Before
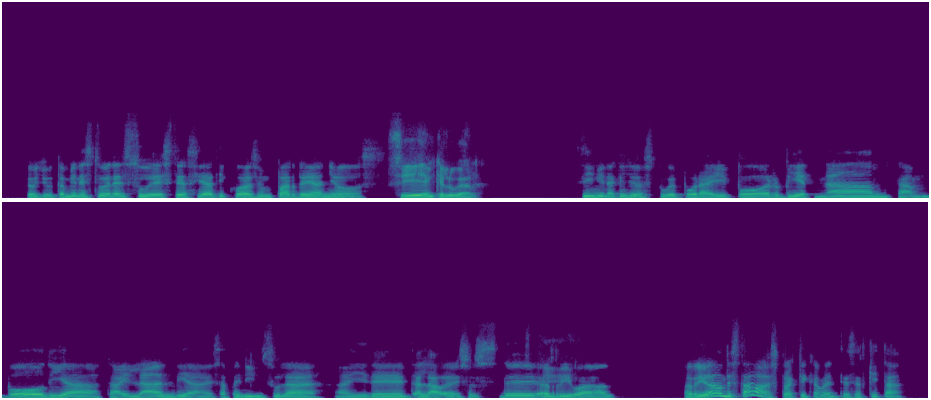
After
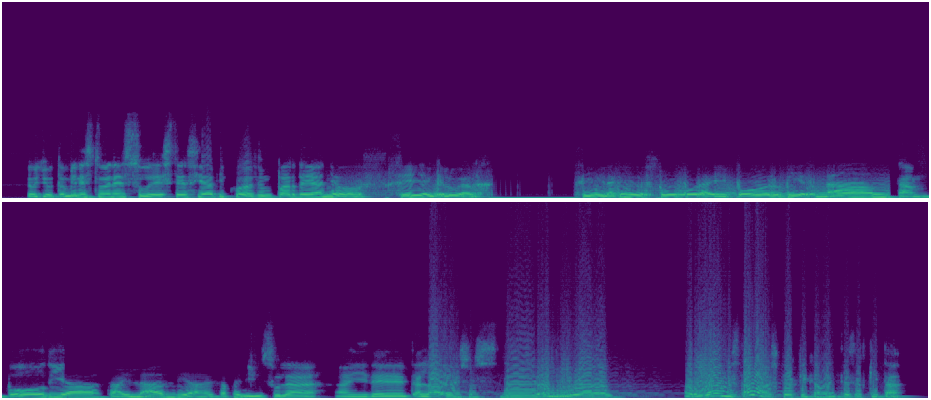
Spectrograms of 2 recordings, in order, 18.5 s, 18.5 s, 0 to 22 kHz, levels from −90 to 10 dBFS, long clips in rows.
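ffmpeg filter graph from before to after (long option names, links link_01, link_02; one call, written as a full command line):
ffmpeg -i in.wav -filter_complex "[0:a]asettb=1/sr,asplit=3[link_01][link_02][link_03];[link_01]atrim=end=1.994[link_04];[link_02]atrim=start=1.99:end=2.56,asetpts=PTS-STARTPTS,afade=type=in:duration=0.004:curve=qsin,afade=type=out:start_time=0.566:duration=0.004:curve=qsin,lowpass=4000,adynamicsmooth=sensitivity=4:basefreq=1700,bandreject=frequency=2600:width=17[link_05];[link_03]atrim=start=2.556[link_06];[link_04][link_05]acrossfade=duration=0.004:curve1=hsin:curve2=qsin[link_07];[link_07][link_06]acrossfade=duration=0.004:curve1=qsin:curve2=hsin,asettb=1/sr,asplit=3[link_08][link_09][link_10];[link_08]atrim=end=3.244[link_11];[link_09]atrim=start=3.24:end=8.87,asetpts=PTS-STARTPTS,afade=type=in:duration=0.004:curve=qsin,afade=type=out:start_time=5.626:duration=0.004:curve=qsin,aeval=exprs='val(0)+0.5*0.0126*sgn(val(0))':channel_layout=same,lowpass=frequency=1800:width=0.5412,lowpass=frequency=1800:width=1.3066,equalizer=frequency=480:width=1.3:gain=10[link_12];[link_10]atrim=start=8.866[link_13];[link_11][link_12]acrossfade=duration=0.004:curve1=hsin:curve2=qsin[link_14];[link_14][link_13]acrossfade=duration=0.004:curve1=qsin:curve2=hsin,asettb=1/sr,asplit=3[link_15][link_16][link_17];[link_15]atrim=end=9.884[link_18];[link_16]atrim=start=9.88:end=11.73,asetpts=PTS-STARTPTS,afade=type=in:duration=0.004:curve=qsin,afade=type=out:start_time=1.846:duration=0.004:curve=qsin,lowpass=frequency=1200:width=0.5412,lowpass=frequency=1200:width=1.3066,aecho=1:1:5.3:0.68,atrim=end_sample=81585[link_19];[link_17]atrim=start=11.726[link_20];[link_18][link_19]acrossfade=duration=0.004:curve1=hsin:curve2=qsin[link_21];[link_21][link_20]acrossfade=duration=0.004:curve1=qsin:curve2=hsin,asettb=1/sr,asplit=3[link_22][link_23][link_24];[link_22]atrim=end=13.534[link_25];[link_23]atrim=start=13.53:end=18.1,asetpts=PTS-STARTPTS,afade=type=in:duration=0.004:curve=qsin,afade=type=out:start_time=4.566:duration=0.004:curve=qsin,highshelf=frequency=5000:gain=-10,asoftclip=type=hard:threshold=-34dB,asplit=2[link_26][link_27];[link_27]adelay=268,lowpass=frequency=4700:poles=1,volume=-24dB,asplit=2[link_28][link_29];[link_29]adelay=268,lowpass=frequency=4700:poles=1,volume=0.5,asplit=2[link_30][link_31];[link_31]adelay=268,lowpass=frequency=4700:poles=1,volume=0.5[link_32];[link_26][link_28][link_30][link_32]amix=inputs=4:normalize=0,atrim=end_sample=201537[link_33];[link_24]atrim=start=18.096[link_34];[link_25][link_33]acrossfade=duration=0.004:curve1=hsin:curve2=qsin[link_35];[link_35][link_34]acrossfade=duration=0.004:curve1=qsin:curve2=hsin,bandreject=frequency=50:width_type=h:width=6,bandreject=frequency=100:width_type=h:width=6,bandreject=frequency=150:width_type=h:width=6,bandreject=frequency=200:width_type=h:width=6,aecho=1:1:4.6:0.95,alimiter=limit=-23.5dB:level=0:latency=1:release=25,volume=5.5dB" out.wav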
